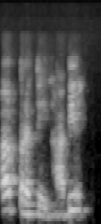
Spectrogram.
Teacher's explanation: संयुक्त अक्षर है तो अ पर जोर आएगा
